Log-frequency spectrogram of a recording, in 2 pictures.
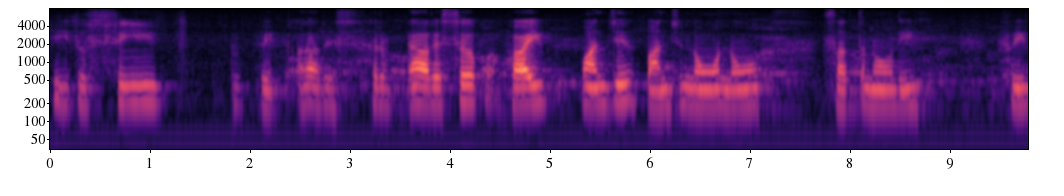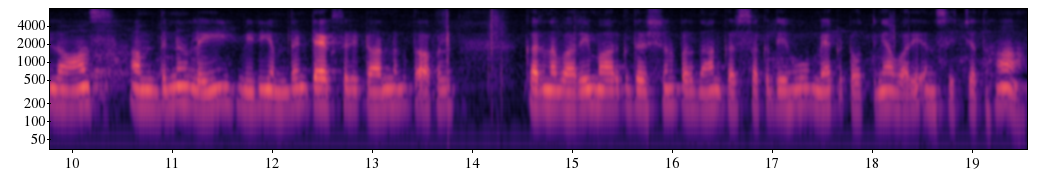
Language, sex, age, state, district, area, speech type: Punjabi, female, 60+, Punjab, Ludhiana, rural, read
